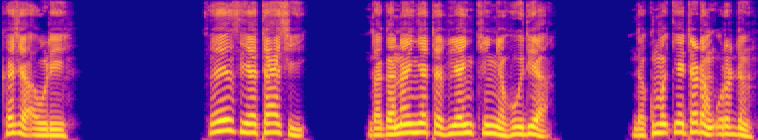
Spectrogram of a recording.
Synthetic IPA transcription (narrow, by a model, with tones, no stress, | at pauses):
kɐ˦ʃ̬e˨ʔa˨wɽeː˦ | sa˦jeː˦s̬u˨jaː˦taː˦ʃi˨ | dɐ˨ɡa˨nɐ˦ɲjaː˦tɐ˨ɸi˦jɐ˦ŋkʲɪ˨ɲjɐ˨ɦʊ˦dɪ˦jaː˨ | da˨kʷʊ˦ma˦kʲʼeː˦tɐ˦ɽɐ˨ŋʔʊ˦rdɪ˨ŋ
